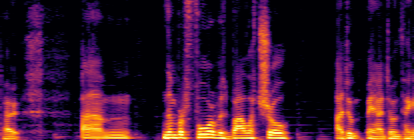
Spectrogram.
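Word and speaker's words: Balatro: um number four was ballat I don't I don't think I need to say much about batro everyone's gushed about batro it's really great but also critically it's pronounced batro um hell divers 2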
